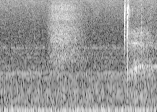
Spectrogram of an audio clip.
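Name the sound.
sneeze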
